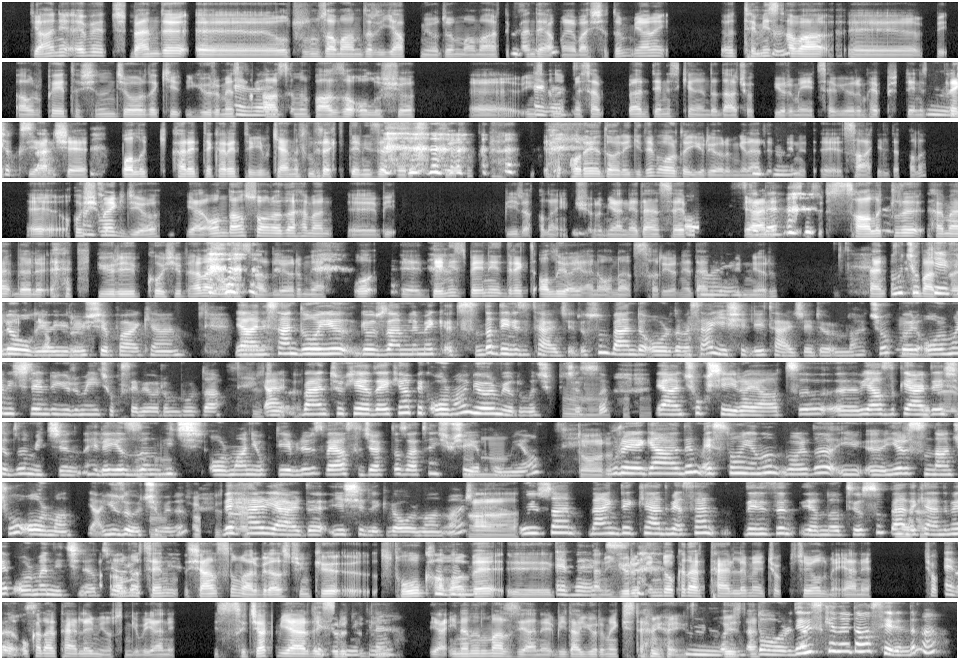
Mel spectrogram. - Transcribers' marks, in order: "uzun" said as "utun"; distorted speech; static; giggle; laughing while speaking: "direkt"; chuckle; giggle; tapping; unintelligible speech; other background noise; chuckle; giggle; chuckle; giggle; laughing while speaking: "istemiyor"
- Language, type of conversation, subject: Turkish, unstructured, Düzenli yürüyüş yapmak hayatınıza ne gibi katkılar sağlar?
